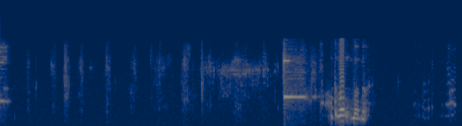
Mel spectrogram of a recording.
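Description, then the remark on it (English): A house doorbell rings loudly partway through, its bright tone sustaining and chiming again over low background murmuring and scattered voices. “Somebody's hitting the doorbell.”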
